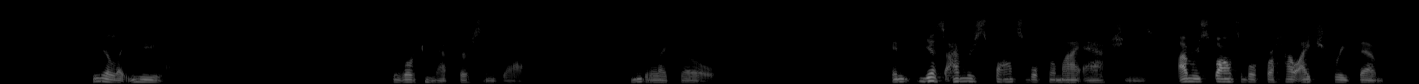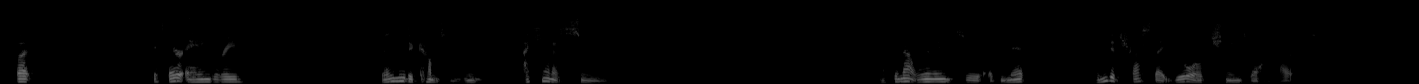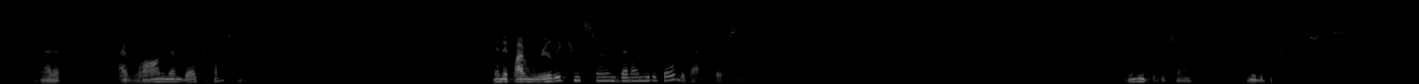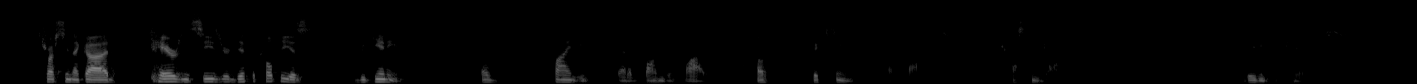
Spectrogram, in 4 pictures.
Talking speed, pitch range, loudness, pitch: 120 wpm, 90-125 Hz, -48 LUFS, 110 Hz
